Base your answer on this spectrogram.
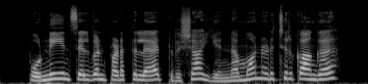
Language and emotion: Tamil, surprised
